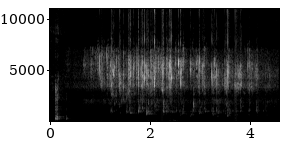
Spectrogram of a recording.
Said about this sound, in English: That pour sounded like you did it in the phone.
